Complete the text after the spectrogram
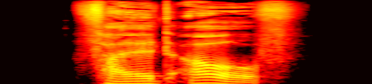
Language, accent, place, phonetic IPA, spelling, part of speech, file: German, Germany, Berlin, [ˌfalt ˈaʊ̯f], fallt auf, verb, De-fallt auf.ogg
- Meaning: inflection of auffallen: 1. second-person plural present 2. plural imperative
